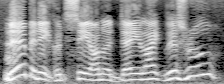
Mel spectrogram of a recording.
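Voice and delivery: high Rabbit character voice; fussy Rabbit. Acted. Rabbit dismisses Roo's complaint, high fussy voice. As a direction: pitch it up as Rabbit putting Roo off.

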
